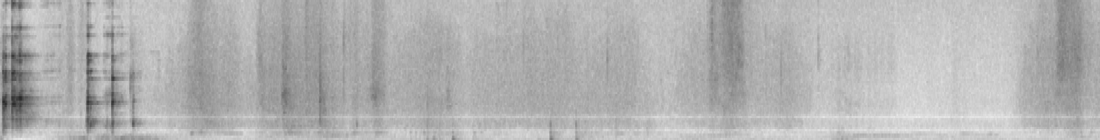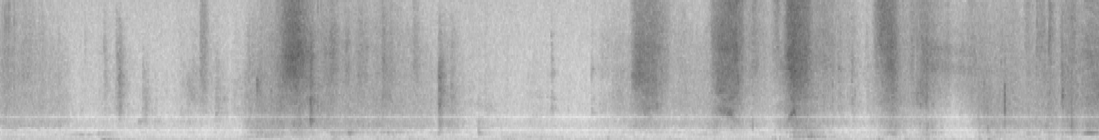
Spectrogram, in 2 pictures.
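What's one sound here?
Hands rub and knead skin with soft, swishing strokes close by.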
